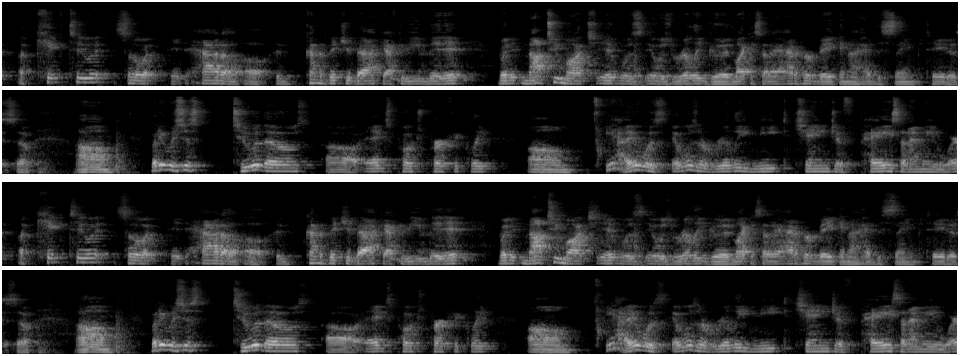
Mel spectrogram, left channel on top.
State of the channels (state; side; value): normal; both; correlation 0.56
